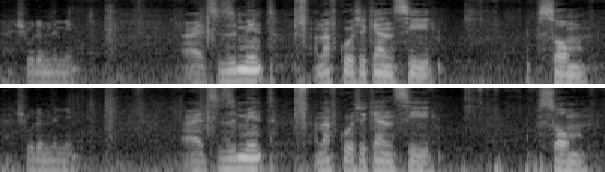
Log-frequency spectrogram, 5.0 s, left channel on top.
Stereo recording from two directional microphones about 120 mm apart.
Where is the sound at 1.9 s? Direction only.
60° left (ahead or behind).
